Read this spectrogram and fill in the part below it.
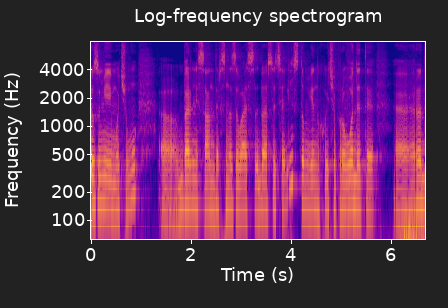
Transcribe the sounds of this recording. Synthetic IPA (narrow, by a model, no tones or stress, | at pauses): ɔzʊmʲijemɔt͡ʃɔmṵ | bɛrnʲisɑnd̪ersnɐzɪʋɑjɛsebɛsɔt͡sʲiɐlʲist̪ɔmʋʲinxɔt͡ʃɛpɾɔʋɔd̪ɪt̪ɪ | ɾɐd̪ɪ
